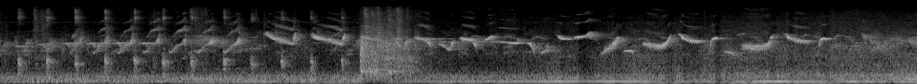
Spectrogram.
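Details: A caged hwamei with fresh new plumage sings while flicking its fanned tail: repeated clicking notes give way to a loud burst, then sweet swooping whistles, over a low background hum.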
